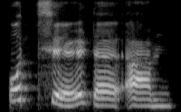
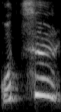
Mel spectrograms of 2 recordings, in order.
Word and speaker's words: 꽃을: This can be pronounced two ways. Either 꽃을, the ch sound at the end, the 받침, it gets carried over liaison role. But 꽃을 is pretty, it takes up a lot of energy to say that.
